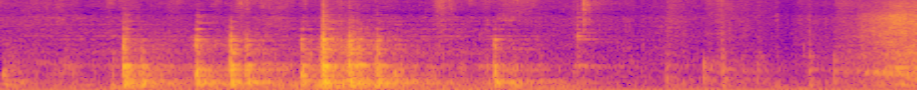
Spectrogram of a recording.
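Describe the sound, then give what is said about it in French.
A bookbinder takes a bound book out of a bookbinding press with a series of short wooden knocks and clattering scrapes, several close together at first, then sparser and quieter, with a soft rustle at the end. “Et du coup, on revient, quand on revient dessus, on va le sortir de presse.”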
